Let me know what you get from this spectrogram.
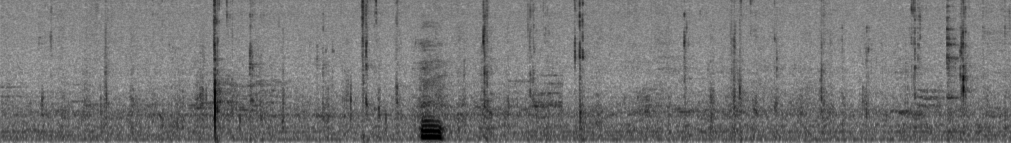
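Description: Chewing of raw beef, with scattered short wet mouth clicks. A short hummed "mmm" about five seconds in is the loudest sound.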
